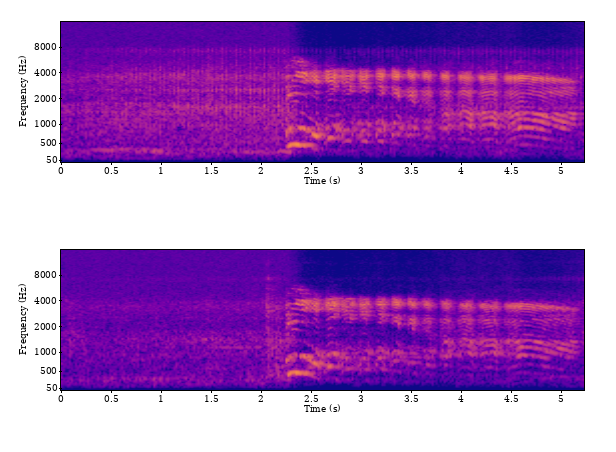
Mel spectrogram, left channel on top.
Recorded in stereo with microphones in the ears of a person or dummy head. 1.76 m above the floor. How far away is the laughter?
About 2.5 m.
